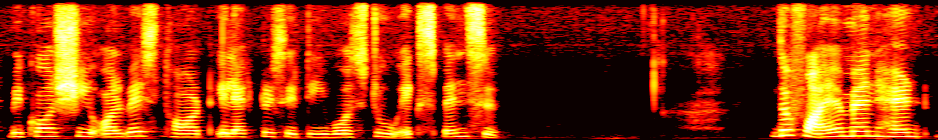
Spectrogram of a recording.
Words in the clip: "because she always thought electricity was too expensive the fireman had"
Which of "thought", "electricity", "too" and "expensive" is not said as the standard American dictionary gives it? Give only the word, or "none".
thought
